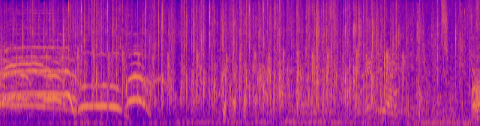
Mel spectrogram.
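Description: A drawn-out voice over a loudspeaker for the first couple of seconds, then scattered clapping from a small crowd, over a steady low hum.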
